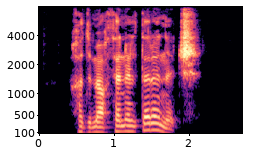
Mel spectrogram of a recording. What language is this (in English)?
Kabyle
